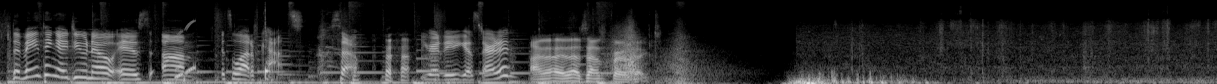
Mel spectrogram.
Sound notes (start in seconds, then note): 8.8 grass rustling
